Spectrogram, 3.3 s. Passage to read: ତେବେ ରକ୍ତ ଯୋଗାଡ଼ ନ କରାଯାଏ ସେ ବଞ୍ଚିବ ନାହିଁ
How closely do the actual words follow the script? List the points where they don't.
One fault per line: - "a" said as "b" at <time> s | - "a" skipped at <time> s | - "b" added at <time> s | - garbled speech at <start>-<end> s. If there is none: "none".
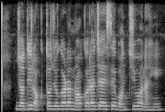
- "ତେବେ" said as "ଯଦି" at 0.3 s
